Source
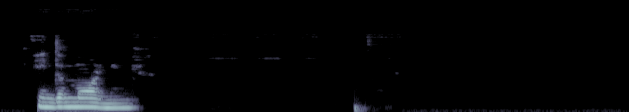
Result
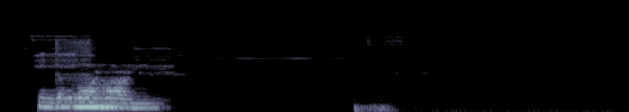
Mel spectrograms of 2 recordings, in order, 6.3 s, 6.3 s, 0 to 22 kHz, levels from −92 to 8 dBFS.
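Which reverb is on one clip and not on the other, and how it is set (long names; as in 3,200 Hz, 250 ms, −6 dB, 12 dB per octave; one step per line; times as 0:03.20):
reverb whose tail is shaped and stops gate 340 ms rising, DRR −4 dB
level −9 dB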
